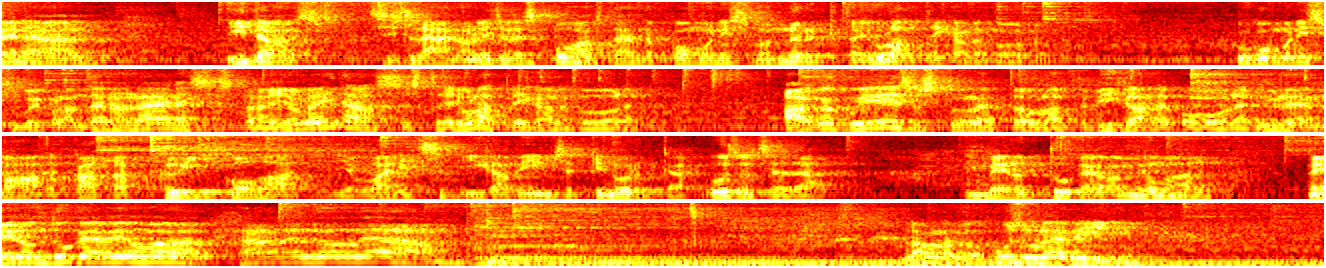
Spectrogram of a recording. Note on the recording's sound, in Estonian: Audio salvestus koosolekult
